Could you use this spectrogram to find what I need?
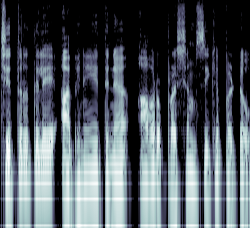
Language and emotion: Malayalam, neutral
